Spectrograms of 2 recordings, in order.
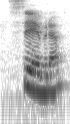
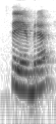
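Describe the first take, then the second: First: "cebra" with a plain hissed s; unlisped s in "cebra". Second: "cebra" starting on English th; tongue between the teeth for the C of "cebra"; Spain-style "thebra" for "cebra"; lisped C. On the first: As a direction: start "cebra" like "sebra", tongue behind teeth. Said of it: "não, cebra". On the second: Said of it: "sabe o T H do inglês". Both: Shown as a demonstration.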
